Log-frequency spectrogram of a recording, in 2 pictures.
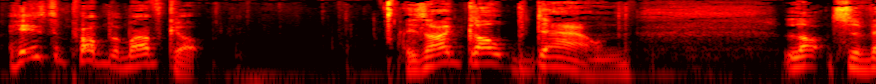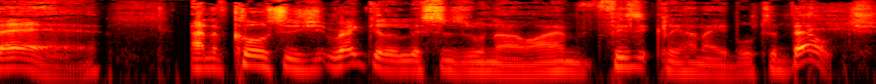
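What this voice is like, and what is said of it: Congested voice from a cold. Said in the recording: “I've got a cold ... I've got a cold.”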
